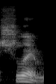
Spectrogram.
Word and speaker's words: Slim: let's check out how do you say that his name slim I always forget slim right yes he's gonna take it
